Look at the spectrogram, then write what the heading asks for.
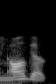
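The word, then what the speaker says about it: Allgäu: The Erfurt Indigos, pardon my pronunciation while I butcher this, was it Algo Comets? – Yes, Algo Comets.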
